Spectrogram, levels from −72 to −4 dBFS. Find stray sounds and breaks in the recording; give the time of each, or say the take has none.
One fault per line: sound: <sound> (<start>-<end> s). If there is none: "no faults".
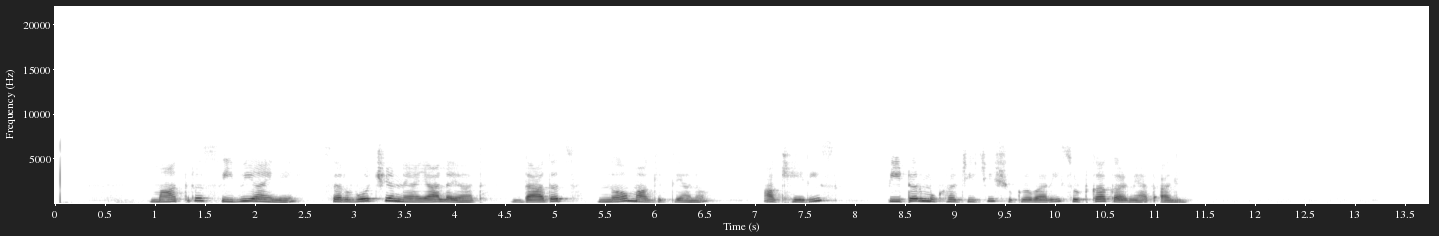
no faults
